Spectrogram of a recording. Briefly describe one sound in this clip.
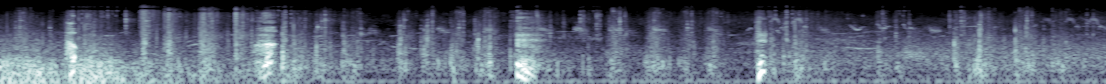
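Footsteps patter quickly across roof tiles and wooden planks.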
